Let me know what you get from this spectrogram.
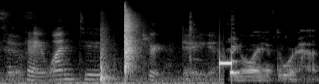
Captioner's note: claps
